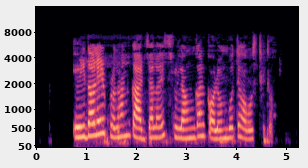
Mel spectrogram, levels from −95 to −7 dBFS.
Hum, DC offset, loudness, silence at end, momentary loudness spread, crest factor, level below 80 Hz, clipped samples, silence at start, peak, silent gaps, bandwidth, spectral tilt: none; under 0.1%; -22 LUFS; 0.5 s; 13 LU; 18 dB; -68 dBFS; under 0.1%; 0.75 s; -6 dBFS; none; 7.8 kHz; -5 dB/octave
